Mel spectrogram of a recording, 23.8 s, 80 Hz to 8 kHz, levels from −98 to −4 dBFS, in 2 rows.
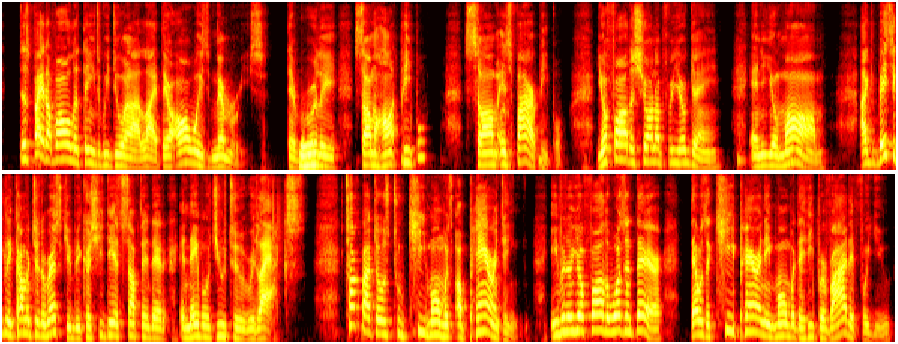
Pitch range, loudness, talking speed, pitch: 140-195 Hz, -20 LUFS, 180 wpm, 165 Hz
